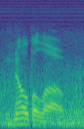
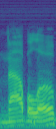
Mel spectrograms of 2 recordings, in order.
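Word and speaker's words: Nobilo: Frank Noelo. This a six iron. Nice shot by Frank. Another solid shot. Well, it is the pronunciation is Noel. For many years, he's been called Nabalo by a lot.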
